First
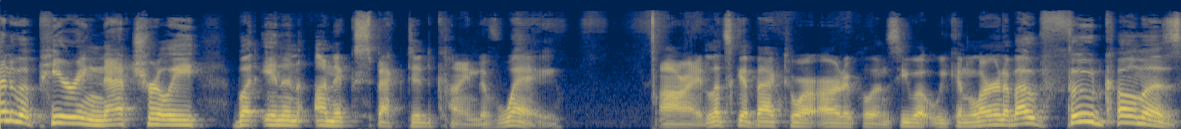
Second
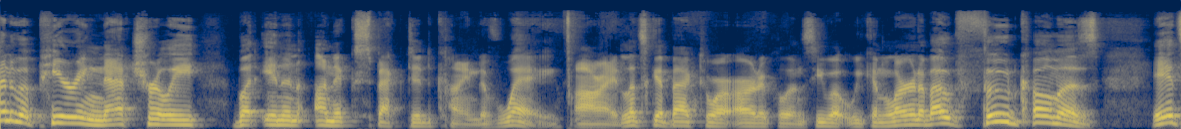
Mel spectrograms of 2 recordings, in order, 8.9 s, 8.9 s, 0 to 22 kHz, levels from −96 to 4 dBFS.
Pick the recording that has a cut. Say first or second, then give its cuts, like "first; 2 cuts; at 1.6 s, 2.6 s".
second; 1 cut; at 4.2 s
